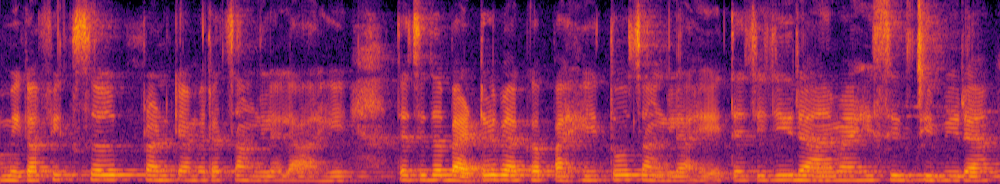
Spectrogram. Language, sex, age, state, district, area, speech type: Marathi, female, 45-60, Maharashtra, Akola, urban, spontaneous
